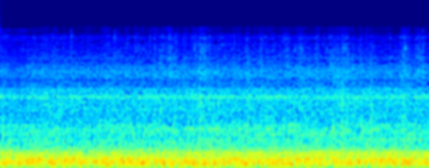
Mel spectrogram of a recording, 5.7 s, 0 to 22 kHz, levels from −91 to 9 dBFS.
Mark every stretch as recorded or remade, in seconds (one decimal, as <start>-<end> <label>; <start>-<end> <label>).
0.0-0.6 recorded; 0.6-2.3 remade; 2.3-4.4 recorded; 4.4-5.0 remade; 5.0-5.7 recorded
